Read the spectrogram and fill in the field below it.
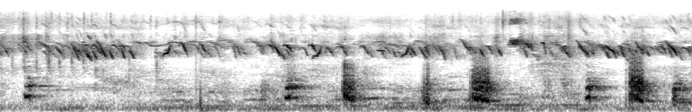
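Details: Angry calls of a Sussex mother hen guarding her chicks: a few gruff clucks spaced about a second apart, set against continuous high-pitched chick cheeping.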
